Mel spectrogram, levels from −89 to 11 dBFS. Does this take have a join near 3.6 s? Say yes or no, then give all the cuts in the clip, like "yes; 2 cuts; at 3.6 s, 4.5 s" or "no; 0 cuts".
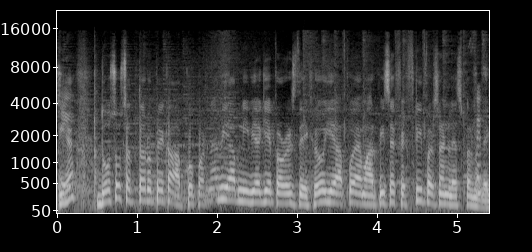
no; 1 cut; at 1.9 s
